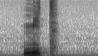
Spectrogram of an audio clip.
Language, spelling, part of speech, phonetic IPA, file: Polish, mit, noun, [mʲit], Pl-mit.ogg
